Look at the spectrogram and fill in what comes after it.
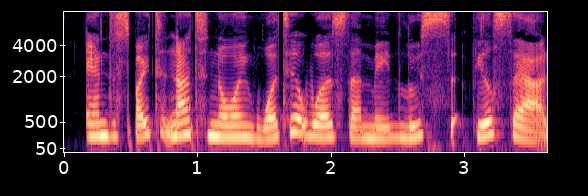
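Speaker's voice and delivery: plain reading voice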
